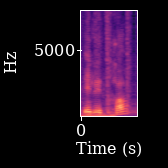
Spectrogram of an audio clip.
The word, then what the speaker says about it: Eletre: Visuellement, l'élétré que l'on prononce Elettra impressionne par ses proportions, ses lignes et son look.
